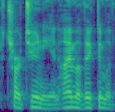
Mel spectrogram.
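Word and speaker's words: Chartouni: My name is Chartuni and I'm a victim of Jeffrey Epstein and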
